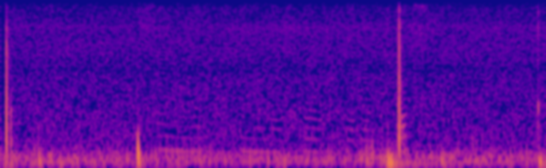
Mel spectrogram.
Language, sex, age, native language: Icelandic, female, 40-49, Polish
